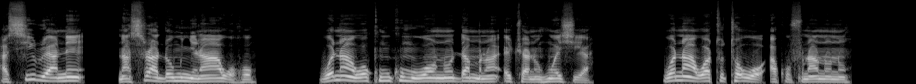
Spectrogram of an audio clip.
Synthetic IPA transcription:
a˨si˦ɾi˨a˨nɪ̃˦ | nã˨sa˦˨dɔ̃˦m˦ɲĩ˨nãː˦wɔ˨ɦɔ˦ | wɔ˦nã˦a˨wɔ˦æ˦kʰũ˦kʰũ˦m˨wɔ̃˦nnʊ̃˦da˦mɪ̃˨nã˦ʔɛ˦t͡ɕᶣa˨nʊ̃˨ɦʊ̃˦æ˦ɕi˨a̰˨ | wɔ˦nã˦a˨wɔ˨˦a˦tʰʊ˦tʰɔ˦wɔ˨ʔa˨kʰʊ˨fʊ˨nã˦nʊ̃˦nʊ̃˦

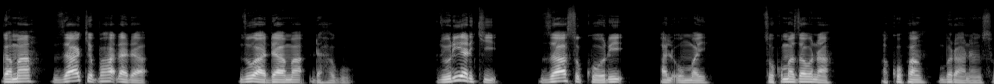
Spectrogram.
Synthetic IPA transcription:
ɡɐ˨ma˦zaː˦kʲi˨ɸa˦a˦ɗa˨da˨ | zʊ˦waː˨daː˦maː˦da˨ɦa˨ɡʷuː˨ | d͡ʒuː˨ɾɪ˦jɐ˨rkʲiː˨ | zaː˦su˨kʷoː˨ɽi˦ | ʔa˨lʔʊ̰˦mːa˦j | su˨kʷʊ˦ma˦za˦wnaː˨ | ʔa˨kʷoː˦ɸɐ˦mbʊ˦ɽaː˨nɛ˦nsu˨ʔ

